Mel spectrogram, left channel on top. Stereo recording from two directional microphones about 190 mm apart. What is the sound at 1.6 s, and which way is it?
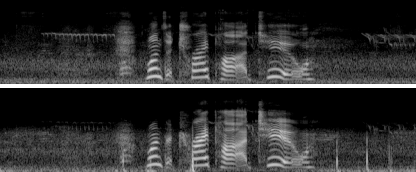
Speech, 50° left (ahead or behind).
